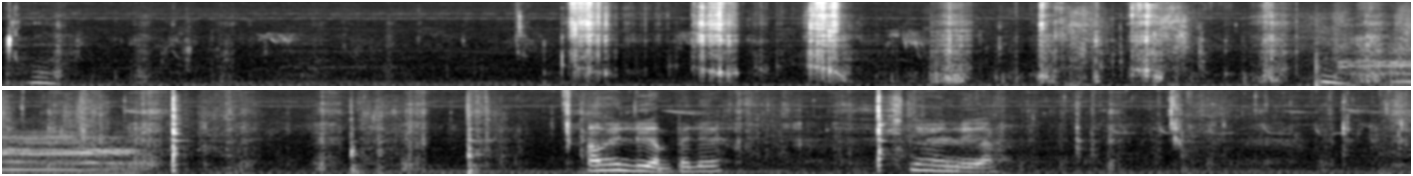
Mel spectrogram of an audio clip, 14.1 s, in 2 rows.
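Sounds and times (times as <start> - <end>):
crunchy chewing: 0.0 - 14.0
person humming mmm: 6.6 - 7.9.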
